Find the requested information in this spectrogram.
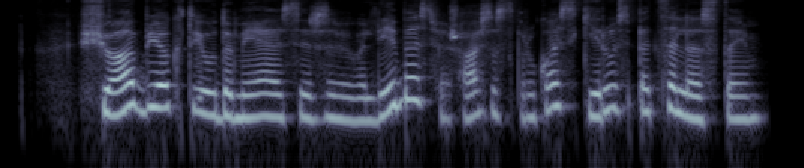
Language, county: Lithuanian, Kaunas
